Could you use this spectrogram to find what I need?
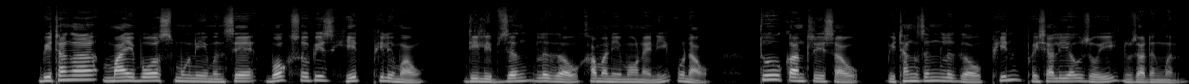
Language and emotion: Bodo, neutral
